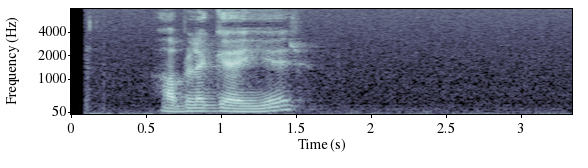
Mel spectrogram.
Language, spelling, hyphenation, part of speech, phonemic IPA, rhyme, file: Norwegian Bokmål, ablegøyer, ab‧le‧gøy‧er, noun, /abləˈɡœʏər/, -ər, NB - Pronunciation of Norwegian Bokmål «ablegøyer».ogg
- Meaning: indefinite plural of ablegøye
